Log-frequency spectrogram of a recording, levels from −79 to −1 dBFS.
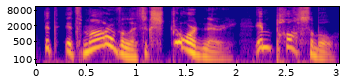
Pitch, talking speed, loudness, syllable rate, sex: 185 Hz, 80 wpm, -18 LUFS, 5.8 syllables/s, male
